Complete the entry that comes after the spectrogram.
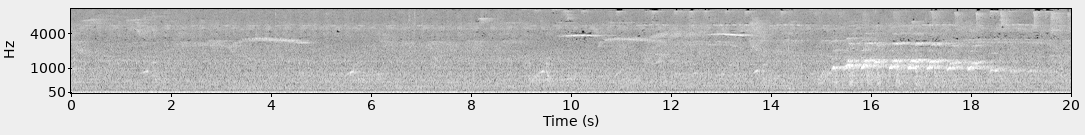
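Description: Wild birds chirping and calling, with scattered short whistled notes over a steady outdoor hiss. A louder run of repeated calls comes about three-quarters of the way through.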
